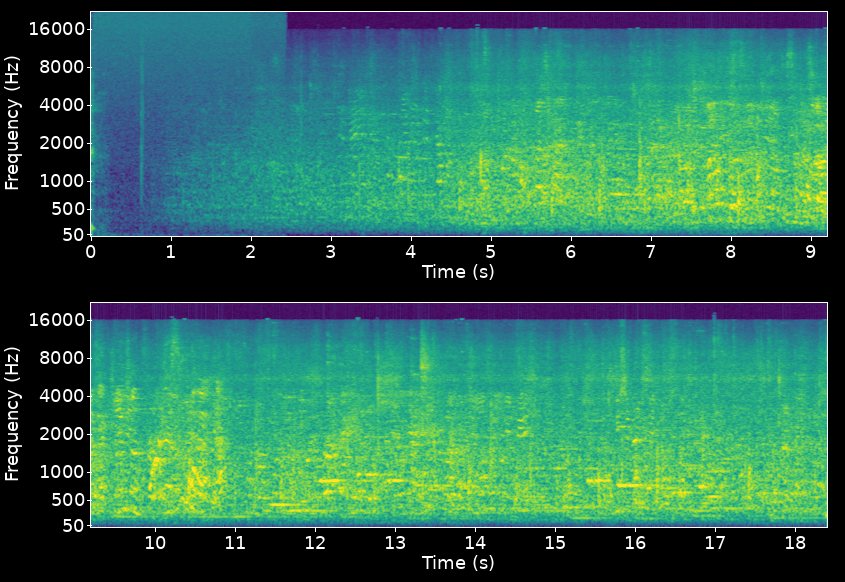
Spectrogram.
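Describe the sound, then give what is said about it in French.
Busy indoor crowd murmur fills a shopping mall walkway lined with restaurants and clothing shops, many overlapping voices and footsteps blending into a steady, dense hubbub that swells in after a quiet start and stays loud throughout. “Donc on est au milieu du forum dans une des allées où il y a euh, des magasins de restauration ou de vêtements.”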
